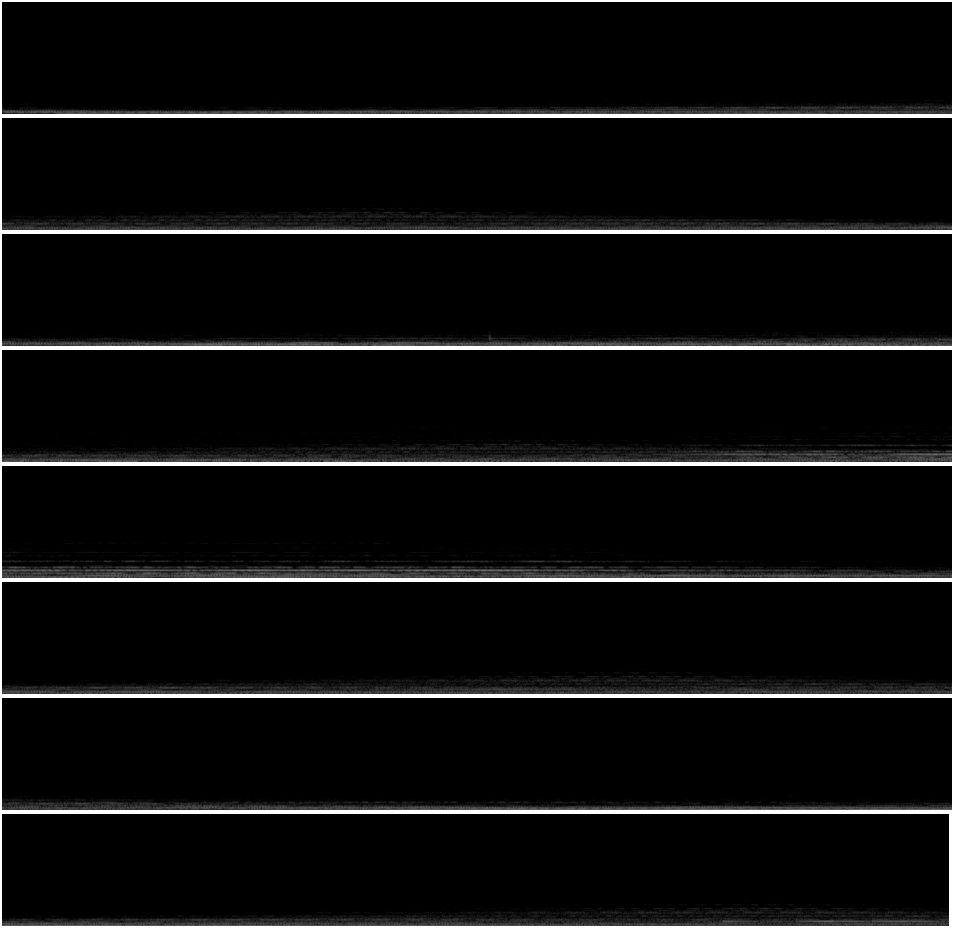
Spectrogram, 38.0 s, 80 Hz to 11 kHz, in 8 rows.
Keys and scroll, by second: 11.1 Delete.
